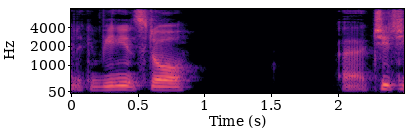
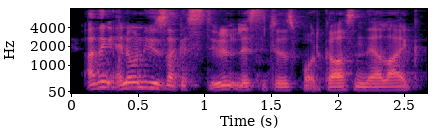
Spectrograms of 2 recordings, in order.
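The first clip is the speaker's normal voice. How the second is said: ordinary delivery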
